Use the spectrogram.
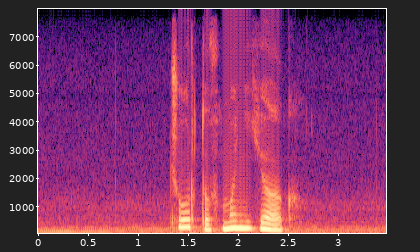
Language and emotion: Russian, sad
